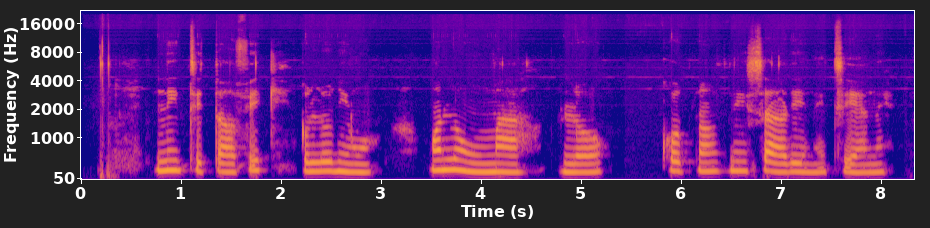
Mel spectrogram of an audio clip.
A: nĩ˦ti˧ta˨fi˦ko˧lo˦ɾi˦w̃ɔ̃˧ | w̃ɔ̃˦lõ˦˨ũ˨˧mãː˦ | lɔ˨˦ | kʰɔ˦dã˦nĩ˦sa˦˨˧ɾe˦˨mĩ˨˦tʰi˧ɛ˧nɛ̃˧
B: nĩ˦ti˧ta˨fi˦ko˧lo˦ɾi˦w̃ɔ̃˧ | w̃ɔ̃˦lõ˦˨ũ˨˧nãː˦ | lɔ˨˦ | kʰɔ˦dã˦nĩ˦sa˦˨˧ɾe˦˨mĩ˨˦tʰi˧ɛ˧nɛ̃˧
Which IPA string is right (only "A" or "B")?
A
